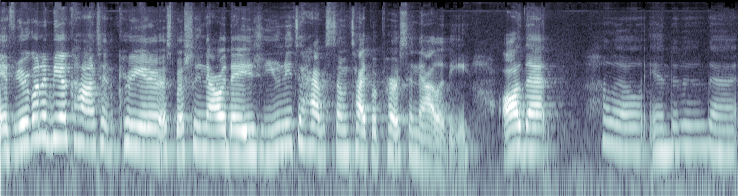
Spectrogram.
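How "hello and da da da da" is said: mock flat monotone voice, quieter. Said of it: "We're tired of seeing the monotone content creators".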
